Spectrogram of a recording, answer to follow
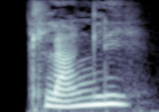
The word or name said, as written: klanglig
